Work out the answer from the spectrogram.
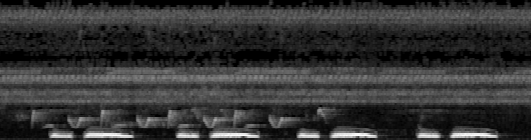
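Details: Spotted dove coo used to draw in other doves, four short-long coo pairs with a downward-bending second note, while another bird gives high repeated chirps in the background.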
